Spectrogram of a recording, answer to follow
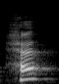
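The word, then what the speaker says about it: حدائق: Хадаика. Долгота в размере 4 огласовок, слитного, соединительной долготы. Хадаика. Обратите внимание, после долготы четкого произношения кесры. Ва а'наба.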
